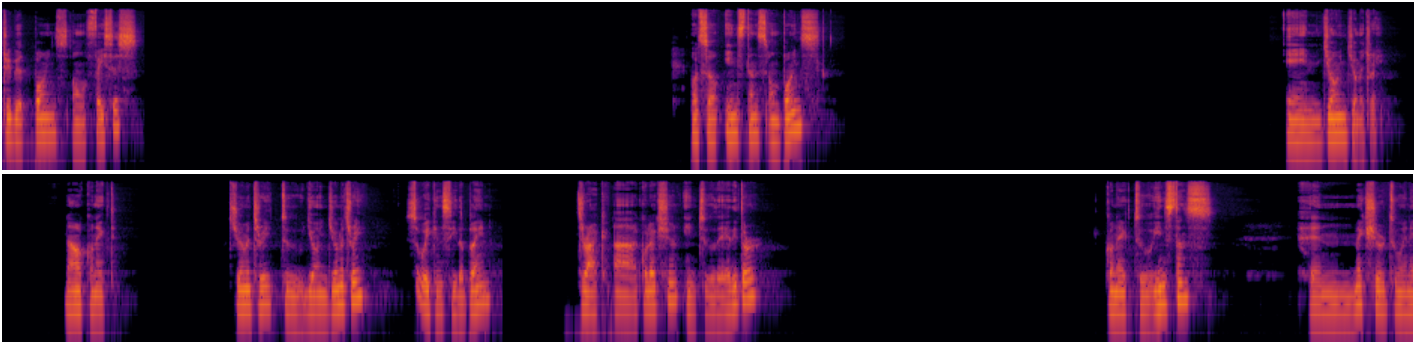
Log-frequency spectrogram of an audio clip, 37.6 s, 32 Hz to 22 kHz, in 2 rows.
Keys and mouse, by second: 9.8 shift+a, 15.7 click, 16.8 shift+a, 21.8-23.8 drag, 29.9 click, 32.0 click, 32.0 right click, 33.2-35.3 drag.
